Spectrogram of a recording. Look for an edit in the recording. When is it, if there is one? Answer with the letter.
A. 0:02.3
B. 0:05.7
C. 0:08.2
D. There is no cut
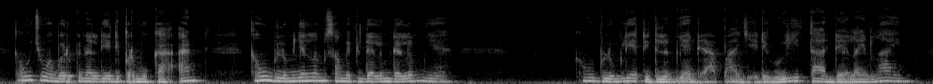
C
